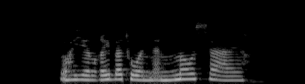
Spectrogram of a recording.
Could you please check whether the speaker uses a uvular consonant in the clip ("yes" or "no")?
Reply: no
